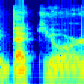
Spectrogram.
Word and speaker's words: Bekjord: Well, he was of Norwegian descent. Yes. Actually, his family's from Norway. So I would say Bekjord.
